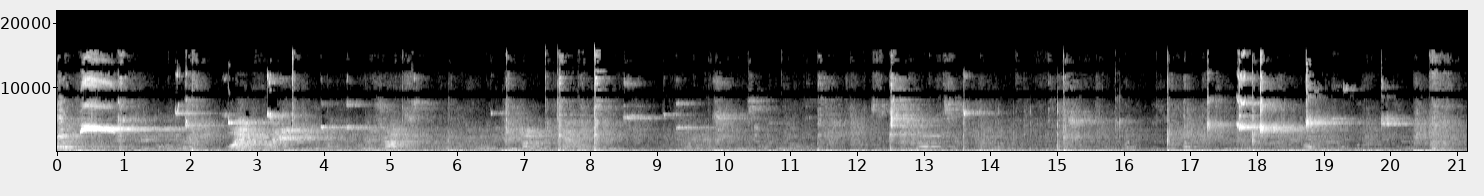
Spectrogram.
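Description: Basketball bouncing on a hardwood gym floor in a large echoing hall, with a short high whistle blast right at the start and another high tone near the end.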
